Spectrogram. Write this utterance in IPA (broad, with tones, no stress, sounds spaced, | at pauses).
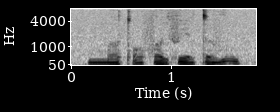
mː ʌ˩˧ tʼ ɔ˩˧ f ʌ˨˩ lʲ f e˧˩˧ l t ə˨˩ v u˥˧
